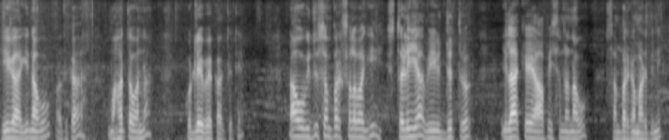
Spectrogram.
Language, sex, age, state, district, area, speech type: Kannada, male, 60+, Karnataka, Dharwad, rural, spontaneous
